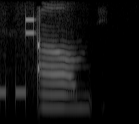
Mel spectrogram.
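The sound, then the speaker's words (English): Beeping sounds on a telephone line during a call: a few short tones, then a longer, buzzy, steady beep that cuts off abruptly, fairly faint and brief. “Oh, yes, I heard some beeping. Maybe it was a line coming through.”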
